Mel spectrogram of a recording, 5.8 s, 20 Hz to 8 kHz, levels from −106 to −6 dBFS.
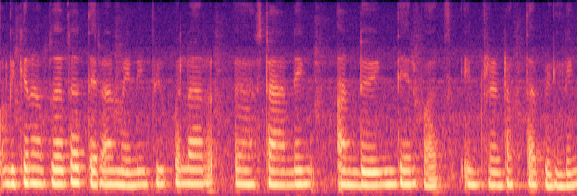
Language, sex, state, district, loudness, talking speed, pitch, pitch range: English, female, Chandigarh, Chandigarh, -14 LUFS, 195 wpm, 205 Hz, 200-215 Hz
